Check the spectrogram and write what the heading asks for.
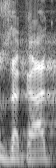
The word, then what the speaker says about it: زکوٰۃ: اب یہ کہ تلفظ اس کا بگڑ گیا، وہ زکوٰۃ کی بجائے جکات ہو گیا.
